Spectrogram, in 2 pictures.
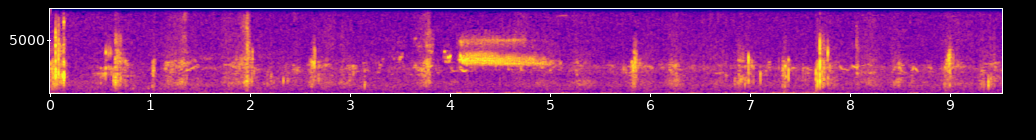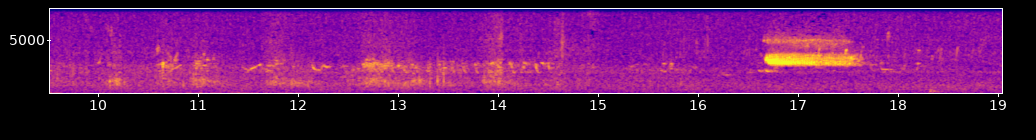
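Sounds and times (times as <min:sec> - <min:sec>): faint bird chirps: 0:02.6 - 0:18.8.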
